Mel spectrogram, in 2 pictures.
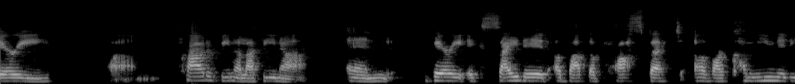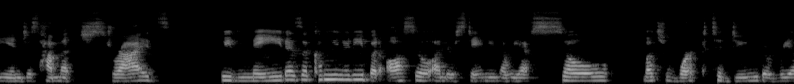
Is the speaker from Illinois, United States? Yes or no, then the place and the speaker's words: yes; Chicago, Illinois, United States; moved away as an adult; also born or lived in Miami; I'm from Chicago, and so I grew up in like a Title I school on the south side of Chicago.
